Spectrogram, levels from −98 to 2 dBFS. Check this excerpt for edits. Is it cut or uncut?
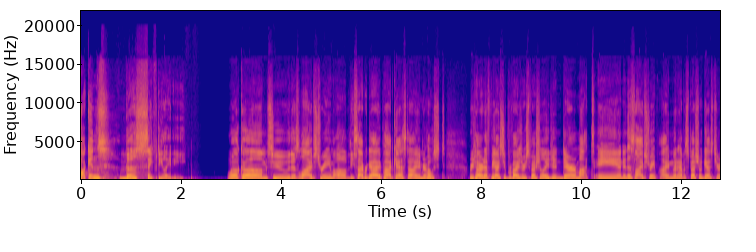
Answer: uncut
